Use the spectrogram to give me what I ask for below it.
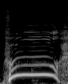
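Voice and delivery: high, loud whoo of delight; loud whoop. Shown as a demonstration. Teacher replaying his favorite sound, a loud whoop. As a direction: whoop it out with joy. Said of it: "Listen to it again".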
